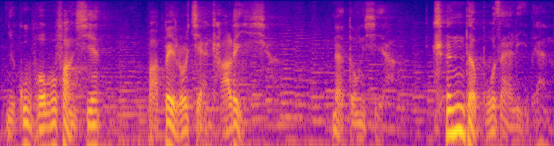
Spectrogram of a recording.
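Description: An actor playing an older male storyteller recounting family events to a listener in a radio drama, unhurried and wry. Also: low-pitched, big pitch swings, soft background music. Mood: warm. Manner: slow, chuckling storytelling. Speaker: narrator.

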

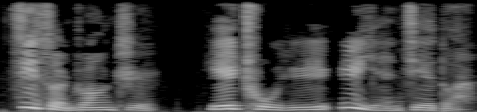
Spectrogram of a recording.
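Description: An actress playing a matter-of-fact engineer in a radio drama, reporting technical difficulties precisely. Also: female voice, lowish voice, big pitch swings, moderate pace, darkish tone, slightly rough, no echo, studio quality.

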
